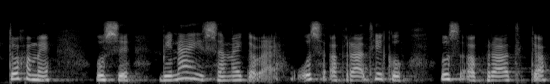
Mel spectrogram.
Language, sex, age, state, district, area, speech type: Hindi, male, 18-30, Uttar Pradesh, Sonbhadra, rural, spontaneous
